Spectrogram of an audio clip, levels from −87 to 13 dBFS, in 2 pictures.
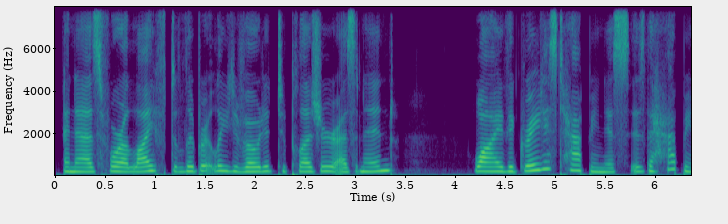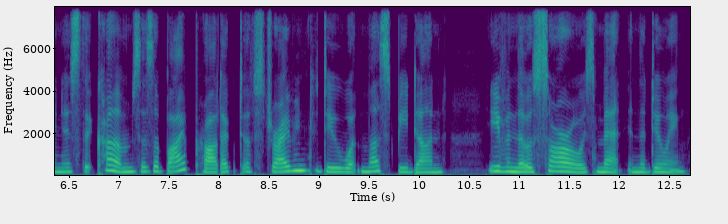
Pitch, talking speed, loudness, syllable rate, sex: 215 Hz, 185 wpm, -19 LUFS, 5.3 syllables/s, female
